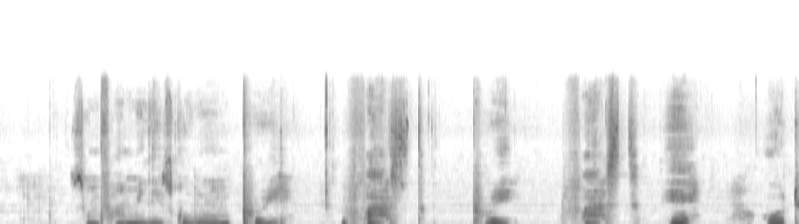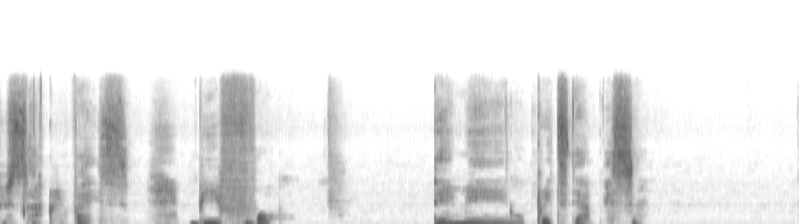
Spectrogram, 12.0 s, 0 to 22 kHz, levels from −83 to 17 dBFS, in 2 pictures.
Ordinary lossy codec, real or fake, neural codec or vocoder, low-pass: none; fake; vocoder, 44.1 kHz, 128 mel bands every 256 samples, BigVGAN v2; 14.4 kHz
